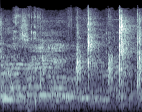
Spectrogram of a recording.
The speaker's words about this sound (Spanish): Ay, le gustó ahí, ¿verdad? Ay, aplaudieron ahí. Ahí sí le gustó.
